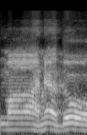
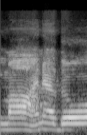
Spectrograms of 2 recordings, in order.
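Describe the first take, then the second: No difference in how they are said.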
